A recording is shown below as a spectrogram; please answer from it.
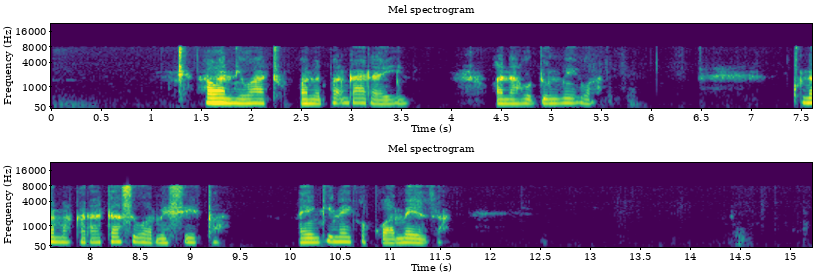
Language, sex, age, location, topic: Swahili, female, 25-35, Nakuru, government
